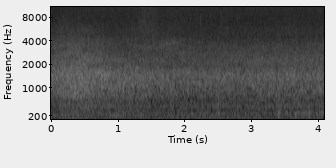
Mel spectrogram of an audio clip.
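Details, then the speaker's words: Ford Fiesta after an engine rebuild, at full operating temperature after bleeding air from the cooling system: an even, settled idle with a smooth low hum and no knocks or misses. "et finalement c'est bon là la voiture est à température"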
